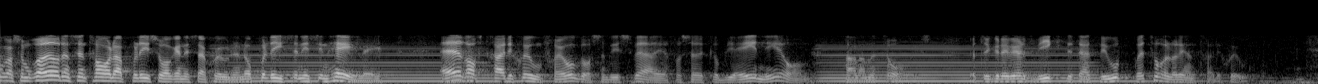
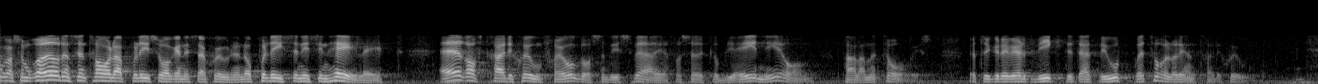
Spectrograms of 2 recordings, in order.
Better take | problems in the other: second | background sound (Bowed string instrument); 10 dB below the speech

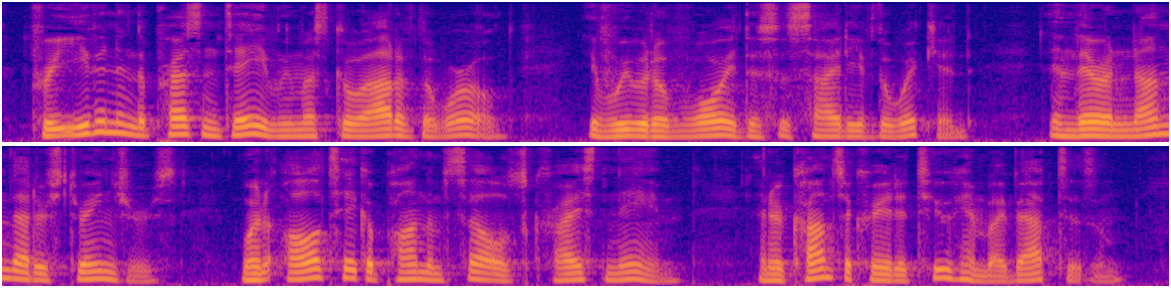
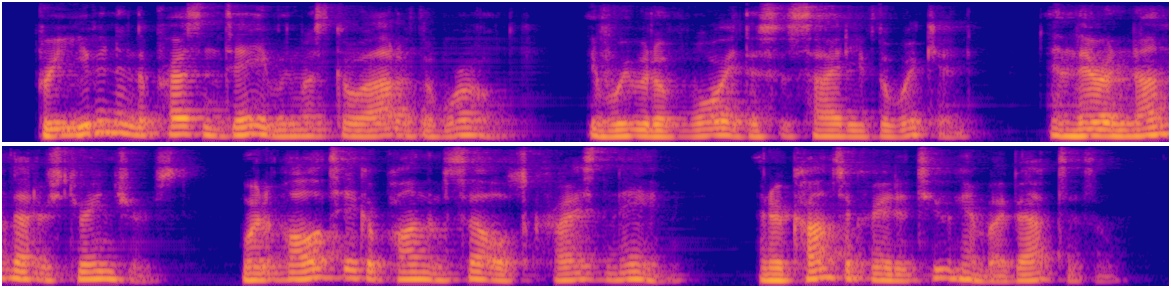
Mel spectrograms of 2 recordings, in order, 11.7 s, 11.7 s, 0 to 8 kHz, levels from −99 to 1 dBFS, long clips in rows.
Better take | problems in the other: first | noise reduction (neural mask model DeepFilterNet 3)

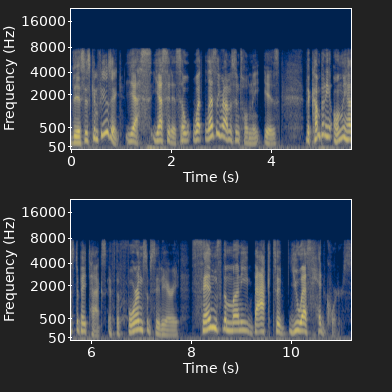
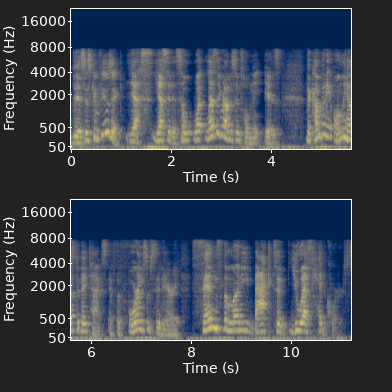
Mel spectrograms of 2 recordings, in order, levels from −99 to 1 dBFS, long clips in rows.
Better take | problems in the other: first | room echo; dies away in 0.3 s

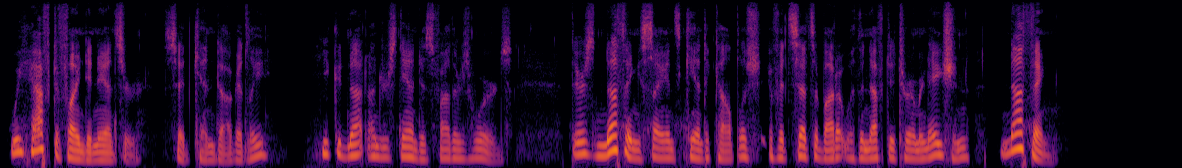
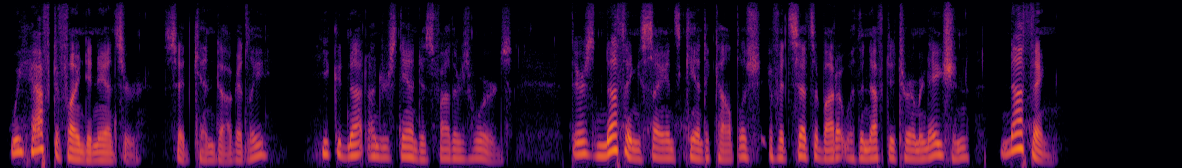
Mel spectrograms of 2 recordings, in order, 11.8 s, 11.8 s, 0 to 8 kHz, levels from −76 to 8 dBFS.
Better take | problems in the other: second | noise reduction (neural mask model Resemble Enhance denoiser)

